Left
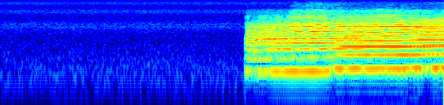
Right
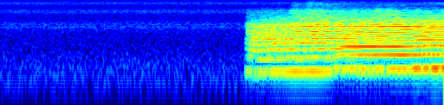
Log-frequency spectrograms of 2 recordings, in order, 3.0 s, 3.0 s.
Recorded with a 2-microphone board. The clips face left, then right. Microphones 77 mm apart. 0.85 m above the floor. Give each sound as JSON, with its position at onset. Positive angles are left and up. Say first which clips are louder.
{"t": 1.6, "sound": "a trumpet", "louder": "left 2 dB", "side_deg": 80, "distance_m": 4.0}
